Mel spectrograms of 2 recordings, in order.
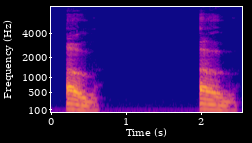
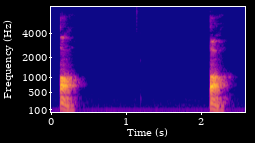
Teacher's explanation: I'm sure you noticed it. One of them, the first one, is two vowels pushed together, as we've seen before. The second sound is very, very short and very brief. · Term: two vowels squeezed together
